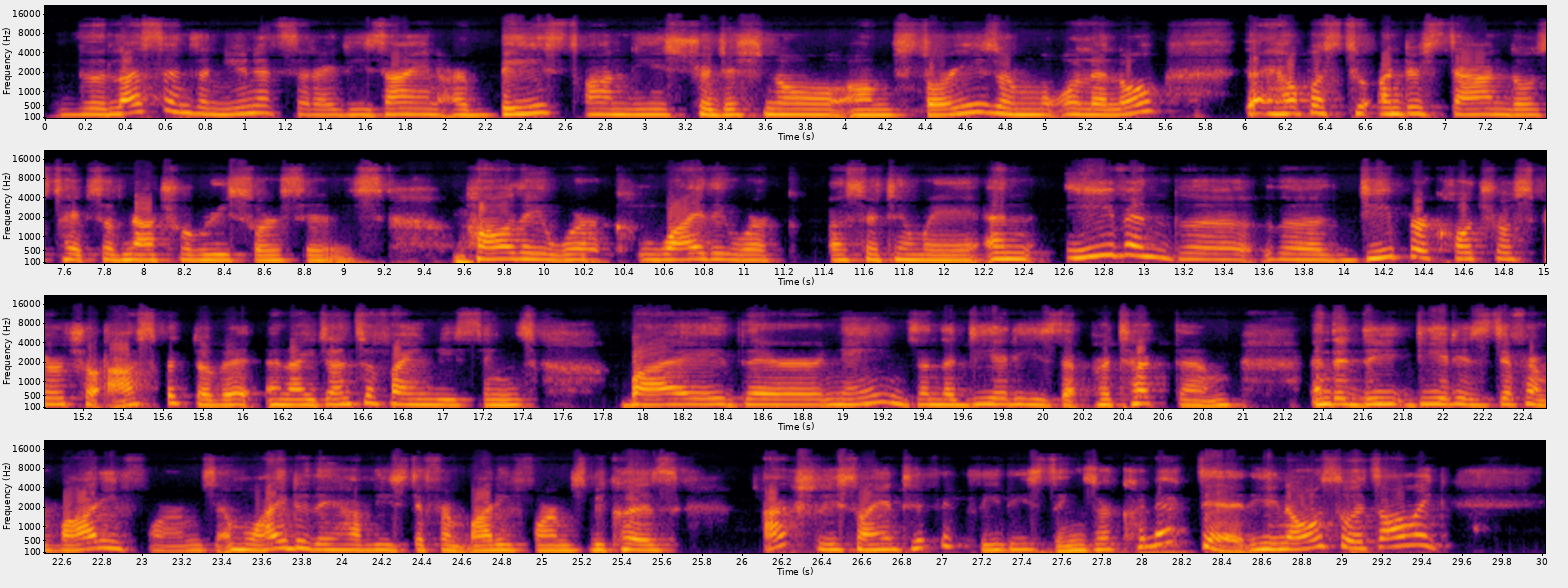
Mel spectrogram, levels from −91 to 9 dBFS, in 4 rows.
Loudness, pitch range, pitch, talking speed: -16 LUFS, 185-220 Hz, 195 Hz, 175 wpm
